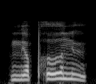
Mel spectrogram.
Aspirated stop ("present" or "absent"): present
